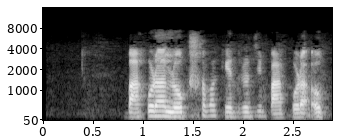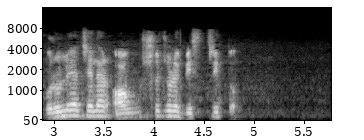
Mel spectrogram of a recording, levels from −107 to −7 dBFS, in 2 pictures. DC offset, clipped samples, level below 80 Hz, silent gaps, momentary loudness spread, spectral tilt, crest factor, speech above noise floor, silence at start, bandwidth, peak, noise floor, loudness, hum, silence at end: under 0.1%; under 0.1%; -66 dBFS; none; 13 LU; -5.5 dB/octave; 20 dB; 52 dB; 0.85 s; 7.6 kHz; -2 dBFS; -73 dBFS; -21 LUFS; none; 0.95 s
